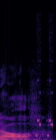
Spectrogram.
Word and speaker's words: awl: No, not owl. All.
